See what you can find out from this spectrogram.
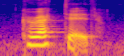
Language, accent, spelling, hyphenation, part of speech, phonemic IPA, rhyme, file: English, US, corrected, cor‧rect‧ed, verb, /kəˈɹɛktɪd/, -ɛktɪd, En-us-corrected.ogg
- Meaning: simple past and past participle of correct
